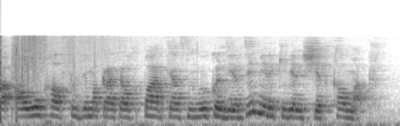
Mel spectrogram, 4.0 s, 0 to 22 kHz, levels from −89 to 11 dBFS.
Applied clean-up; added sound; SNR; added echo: none; Fire; 18 dB; reverberation time 0.5 s.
